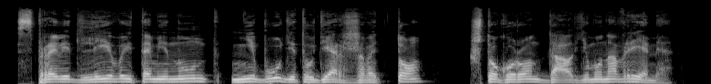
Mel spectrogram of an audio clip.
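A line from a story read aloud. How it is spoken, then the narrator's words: Plain. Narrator (Russian): сказал он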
